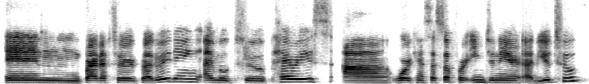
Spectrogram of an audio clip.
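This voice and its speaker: A woman's voice: mid-range voice, normal speed, clear, resonant tone, no room sound, lo-fi sound. A young woman from Chile who is a PhD researcher, giving a research presentation in a casual style with many fillers. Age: young adult.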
